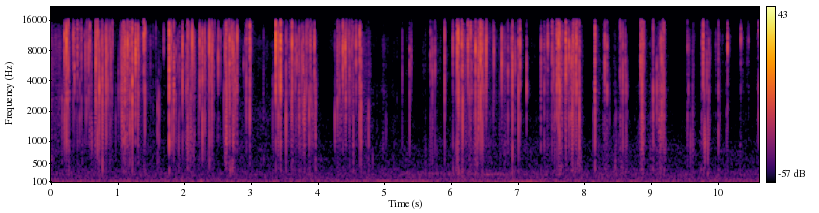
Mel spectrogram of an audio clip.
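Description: A small black-and-white cloth baby book with crinkly pages is held in both hands while fingertips and nails scratch and squeeze its fabric pages. The result is a run of sharp, bright crinkling and crackling bursts with very little low end, separated by brief quiet gaps.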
